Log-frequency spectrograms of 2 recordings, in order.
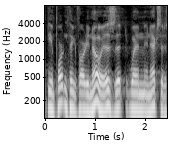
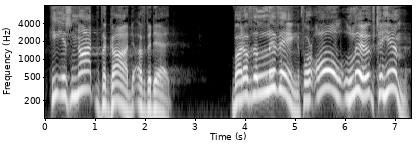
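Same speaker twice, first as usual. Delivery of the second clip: loud, higher, slow on "all live"; proclaimed verse; 9 semitones higher, 7 dB louder, slower than usual. Shown as a demonstration. Pastor reading the verse aloud to the church, loud proclamation. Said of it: "Verse thirty-eight".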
